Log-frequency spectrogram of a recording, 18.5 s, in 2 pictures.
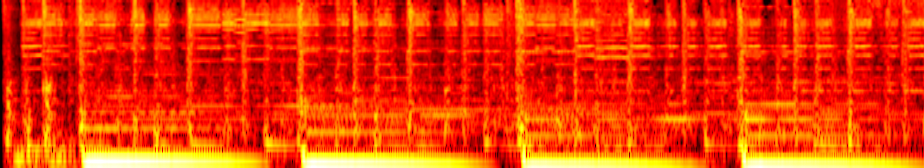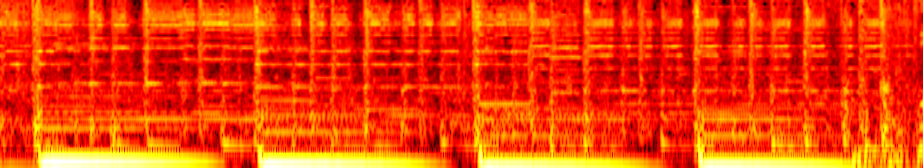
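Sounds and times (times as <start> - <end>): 
instrumental music: 0.0 - 18.4.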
